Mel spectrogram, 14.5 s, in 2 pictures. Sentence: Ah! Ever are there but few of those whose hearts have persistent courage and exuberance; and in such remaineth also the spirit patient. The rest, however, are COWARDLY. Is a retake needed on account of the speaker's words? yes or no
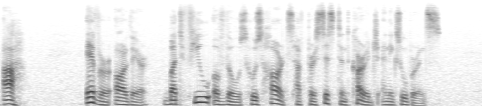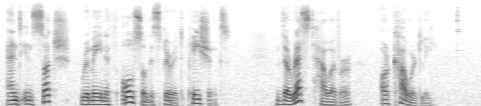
no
